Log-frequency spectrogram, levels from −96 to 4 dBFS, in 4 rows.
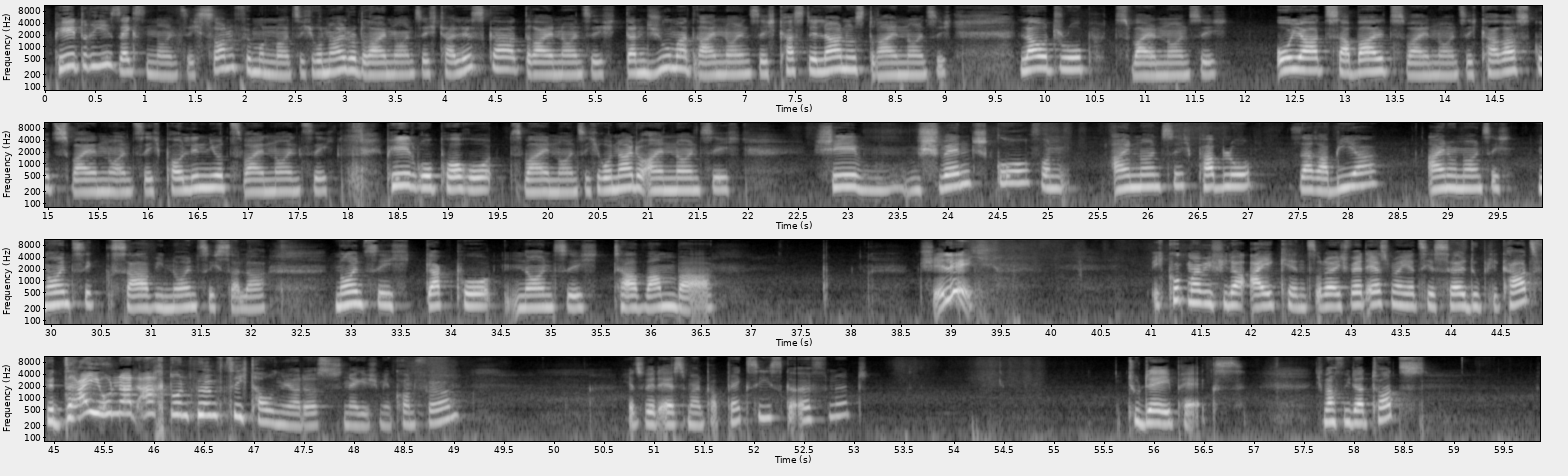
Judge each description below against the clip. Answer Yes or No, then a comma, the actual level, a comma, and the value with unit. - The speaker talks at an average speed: No, slow, 75 wpm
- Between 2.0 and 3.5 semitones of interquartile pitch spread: No, average, 4.0 semitones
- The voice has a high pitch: Yes, high, 235 Hz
